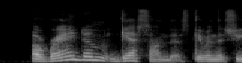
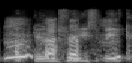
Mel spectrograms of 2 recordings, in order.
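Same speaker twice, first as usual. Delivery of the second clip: laughing; 12 semitones higher, 10 dB louder than usual. Real, not acted. Player joining the dwarf joke.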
